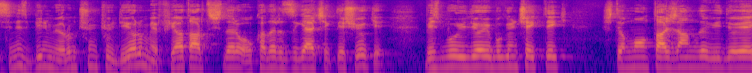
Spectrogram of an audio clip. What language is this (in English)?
Turkish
